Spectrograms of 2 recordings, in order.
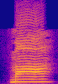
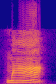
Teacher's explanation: the high tone stays level while the rising tone climbs sharply starting slightly below the high tone and reaching the top of the range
